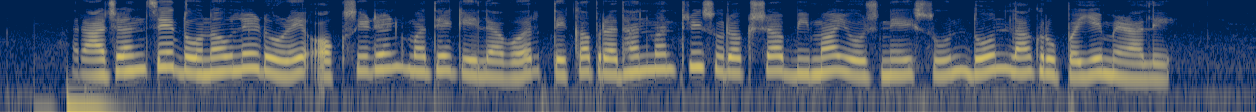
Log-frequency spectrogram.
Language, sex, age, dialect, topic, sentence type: Marathi, female, 18-24, Southern Konkan, banking, statement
